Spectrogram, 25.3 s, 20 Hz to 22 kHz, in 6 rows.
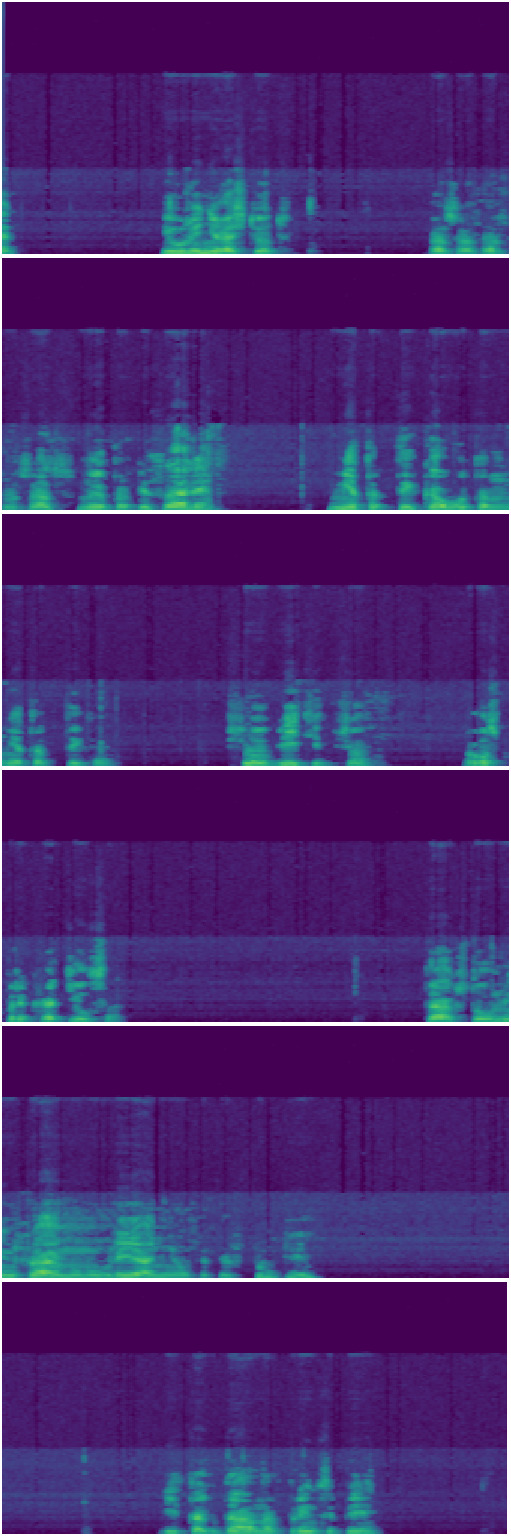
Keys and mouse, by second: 0.2-1.6 middle drag, 2.3 middle click, 3.3-4.8 drag, 5.0-5.7 middle drag, 6.1-7.8 shift+middle drag, 8.6-9.2 shift+middle drag, 10.6-11.7 middle drag, 12.7-15.7 drag, 16.7 click, 18.5-22.0 drag, 23.2 drag, 23.7-25.3 middle drag.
